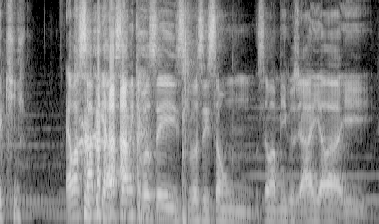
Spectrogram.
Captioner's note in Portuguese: risadas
